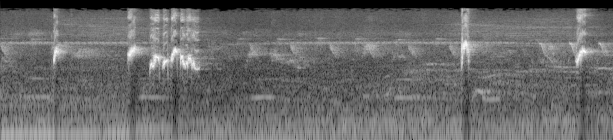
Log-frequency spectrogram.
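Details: Red-whiskered bulbul singing in the morning as song training, in a fast, fiery style. Loud clear whistled notes rise and fall, a quick four-note burst follows, then single notes. Faint background bird calls are heard throughout.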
